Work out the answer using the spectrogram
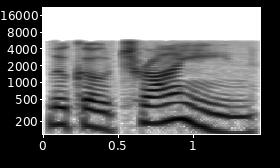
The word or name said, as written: leukotriene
